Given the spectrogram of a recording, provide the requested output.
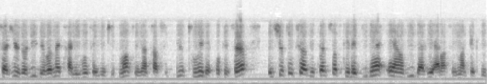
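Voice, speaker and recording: A man talks at a very fast pace. His loudness swings in big ways. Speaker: government minister. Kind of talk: interview. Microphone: poor line.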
